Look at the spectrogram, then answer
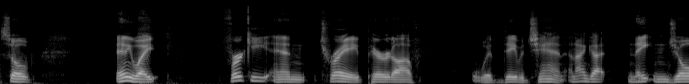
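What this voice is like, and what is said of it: Usual voice. Nothing is said of it.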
